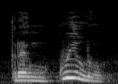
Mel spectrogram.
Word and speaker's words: tranquilo: pronunciado nas seguintes palavras quilo adquirir química agora tranquilo Equino iniquidade vamos ver a diferença da pronúncia do Gu mudo para o Gu pronunciado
